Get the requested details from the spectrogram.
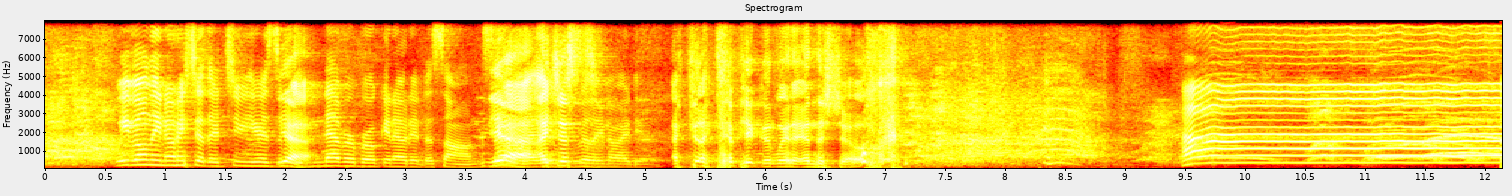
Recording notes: Toronto LIVE. In Toronto, Canada.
